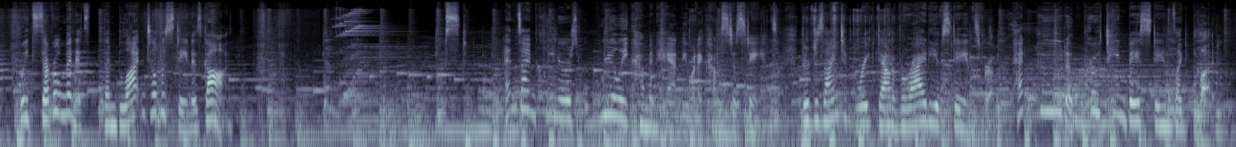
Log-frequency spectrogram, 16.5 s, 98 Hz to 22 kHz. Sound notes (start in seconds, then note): 4.4 tinkling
